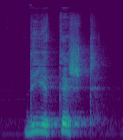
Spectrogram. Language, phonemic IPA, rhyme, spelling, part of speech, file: Dutch, /ˌdi.eːˈtɪst/, -ɪst, diëtist, noun, Nl-diëtist.ogg
- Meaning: dietitian, dietist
